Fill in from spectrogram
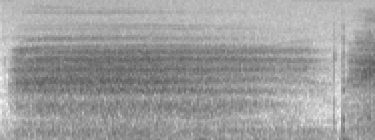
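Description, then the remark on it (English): A long, steady, airy exhale through the nose during meditation, fading toward the end before a brief sharp sniff-like intake of air. No one talks. “Now, when I did my meditation, I focus on breathing through the nose and then out of the nose.”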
